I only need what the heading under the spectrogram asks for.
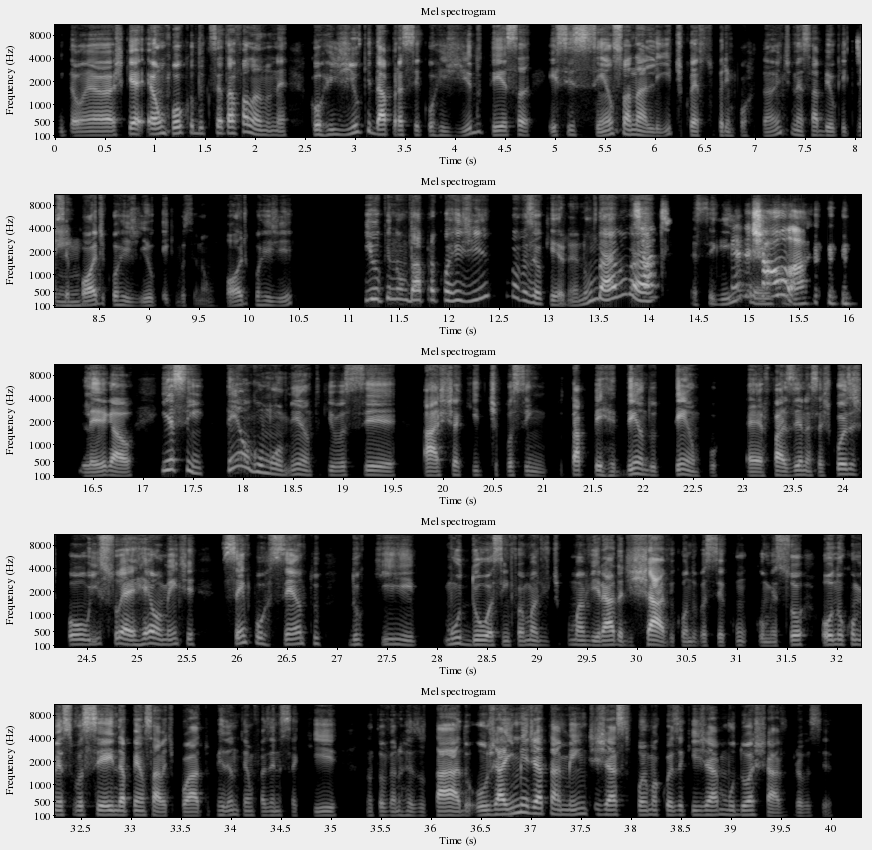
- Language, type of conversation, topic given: Portuguese, podcast, Como encaixar a autocompaixão na rotina corrida?
- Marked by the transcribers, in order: chuckle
